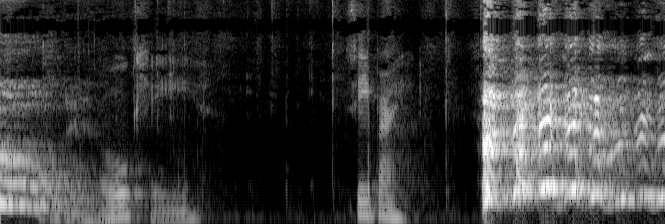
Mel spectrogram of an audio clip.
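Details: Juno, a Siberian Husky, indoors in a small room: wavering, falling, harmonic yowls for about a second and a half, a short rising-and-falling call after a pause, then a loud, rough, sustained outburst to the end.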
